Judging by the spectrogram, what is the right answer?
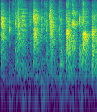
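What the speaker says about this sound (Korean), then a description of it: "박수." Audience clapping at a Korean labor union strike rally lecture, a dense round of many hands in quick irregular claps, steady and fairly loud for the whole moment.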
